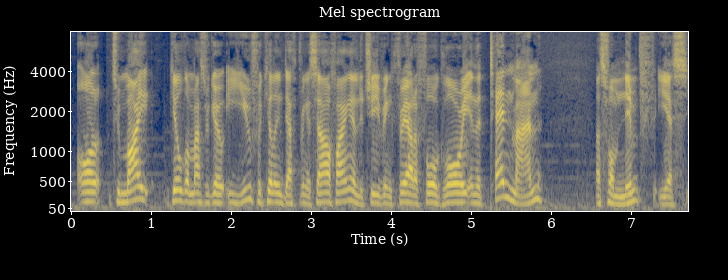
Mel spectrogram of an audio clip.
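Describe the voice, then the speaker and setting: Sarcastic radio host, lively. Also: male voice, fairly high pitch. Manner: dry, sarcastic, mock-grand delivery. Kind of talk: reading listener shout-outs on an internet radio show.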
